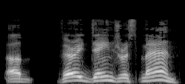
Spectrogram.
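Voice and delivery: high, loud incredulous echo; scoffing echo. A narrator's reading. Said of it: "Strobel replied with a laugh".

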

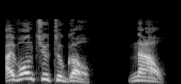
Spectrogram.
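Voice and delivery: high, loud dismissal; indignant, forceful demand to leave. A narrator's reading. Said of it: "raising his voice".

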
